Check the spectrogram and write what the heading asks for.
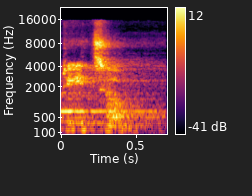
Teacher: But I should not pronounce all the syllables in the word teacher in the same way. So I may take stress on the first syllable T, and whereas there is no stress on second syllable cha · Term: word stress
